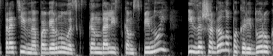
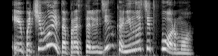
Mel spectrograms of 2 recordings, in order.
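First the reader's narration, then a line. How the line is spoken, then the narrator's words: Shrill question. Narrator (Russian): Визгливо поинтересовалась ее подруга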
